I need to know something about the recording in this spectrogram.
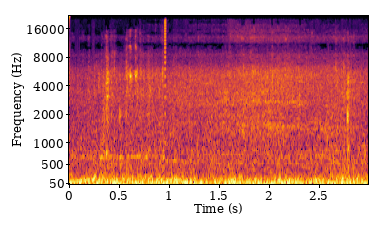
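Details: A steady low engine rumble from a vehicle fills the recording, with no animal calls heard.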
